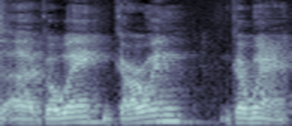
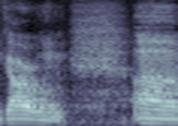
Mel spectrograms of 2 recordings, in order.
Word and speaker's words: Gawain: Dev Patel as Gawain. I've always said it Gawain, but I think it's actually Garwin, because that's how they pronounced it in the movie.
